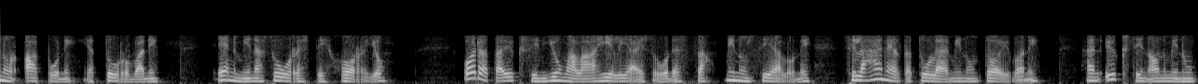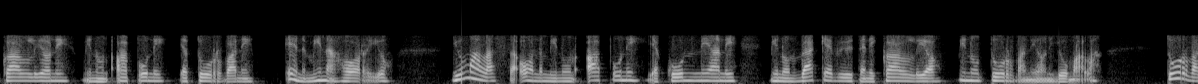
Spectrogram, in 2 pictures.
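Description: G.726 ADPCM coding at 24 kbit/s runs through the whole clip. Each sample is sent as a few bits of difference from a predicted value, too coarse at this rate, so the speech carries a harsh, rasping hiss that rises and falls with its level, and nothing above 3.9 kHz survives.

Audio missing between chunks then appears at 4.65 s, 10.62 s (just after "häneltä tulee minun toivoni"), 16.6 s (just before "on minun apuni ja") and 22.57 s (just after "kallio minun turvani on"). Each is a skip of about 30 ms, spliced shut without silence, recurring roughly every 6 s. It is likely caused by processing in 6-second chunks and dropping a sliver at each handover.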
